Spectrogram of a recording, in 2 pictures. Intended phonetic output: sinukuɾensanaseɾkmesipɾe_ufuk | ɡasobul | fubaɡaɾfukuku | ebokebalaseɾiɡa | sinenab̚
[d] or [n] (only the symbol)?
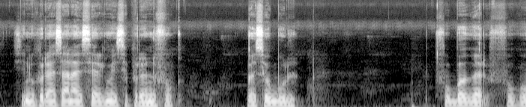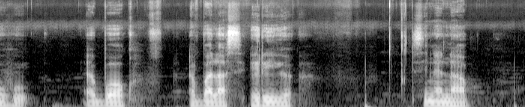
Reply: n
